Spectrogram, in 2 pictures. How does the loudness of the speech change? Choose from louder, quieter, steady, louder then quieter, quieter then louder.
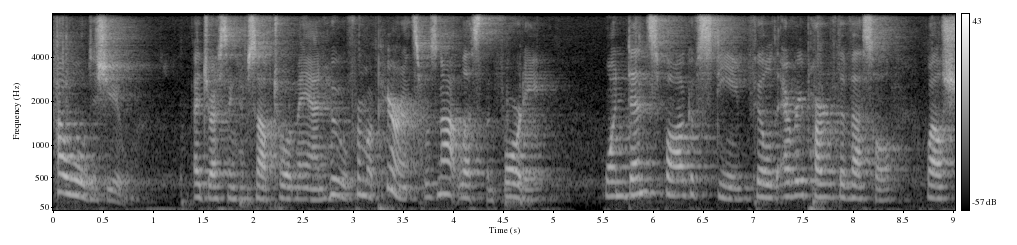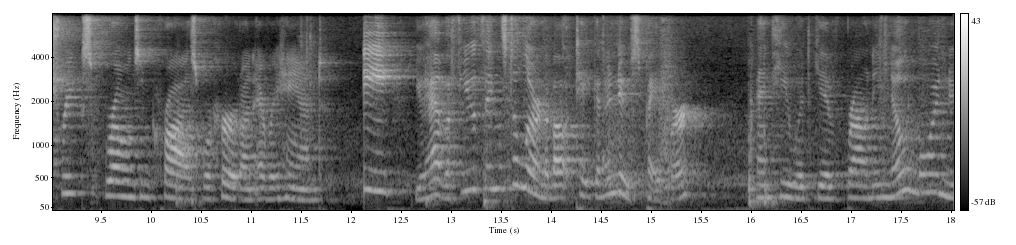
steady.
